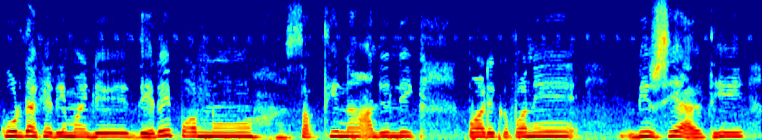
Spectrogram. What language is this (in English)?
Nepali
